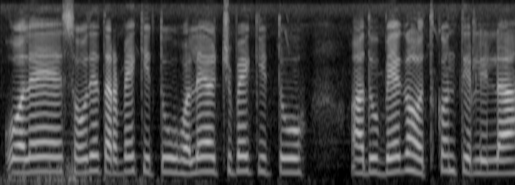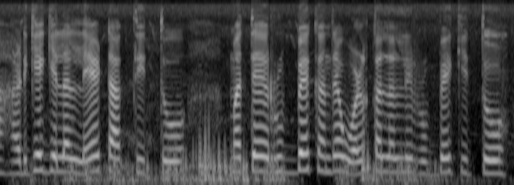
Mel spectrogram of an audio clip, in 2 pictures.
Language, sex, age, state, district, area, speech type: Kannada, female, 18-30, Karnataka, Tumkur, urban, spontaneous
